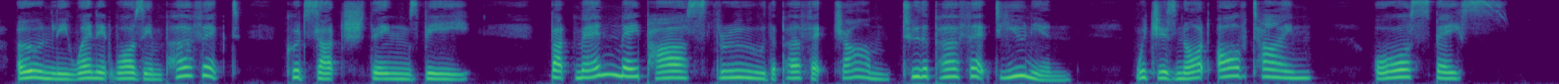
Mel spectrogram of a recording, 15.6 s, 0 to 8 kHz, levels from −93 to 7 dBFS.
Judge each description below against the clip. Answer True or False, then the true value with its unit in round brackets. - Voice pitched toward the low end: False (225 Hz)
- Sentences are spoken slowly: True (110 wpm)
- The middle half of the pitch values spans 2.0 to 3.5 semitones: False (4.5 semitones)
